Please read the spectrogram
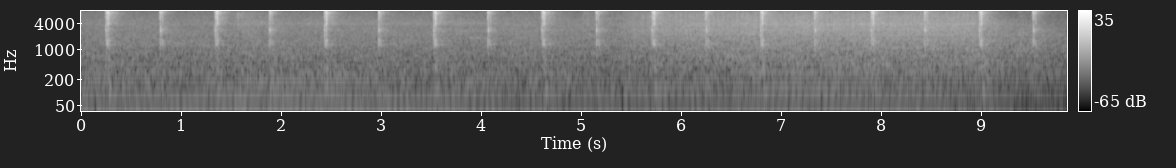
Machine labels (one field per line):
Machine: valve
